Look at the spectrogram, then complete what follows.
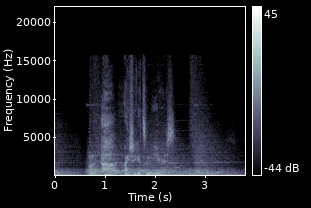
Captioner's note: gasps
